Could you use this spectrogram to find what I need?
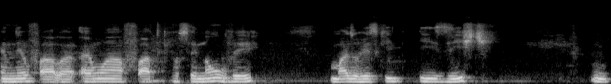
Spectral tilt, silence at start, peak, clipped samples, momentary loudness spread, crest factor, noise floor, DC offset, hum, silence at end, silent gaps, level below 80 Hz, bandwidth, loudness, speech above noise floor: -8 dB/octave; 0 s; -2 dBFS; under 0.1%; 7 LU; 14 dB; -51 dBFS; under 0.1%; none; 0 s; none; -50 dBFS; 7.2 kHz; -16 LUFS; 36 dB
